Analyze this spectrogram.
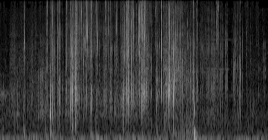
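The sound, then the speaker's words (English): Bark being carved off a tree that still has some of its needles, a chunk cut out to expose beetle life stages in the layer beneath the bark: a run of dry crunching, tearing and crackling scrapes, irregular bursts of brittle noise across about four seconds, moderately loud with no voices. “So we'll just carve a chunk out of the bark here.”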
